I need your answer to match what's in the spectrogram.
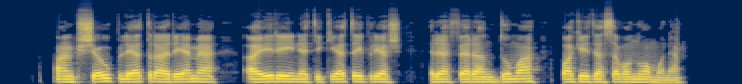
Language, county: Lithuanian, Klaipėda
